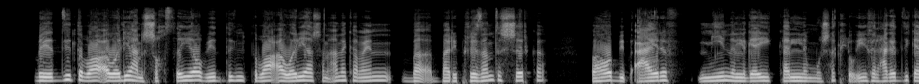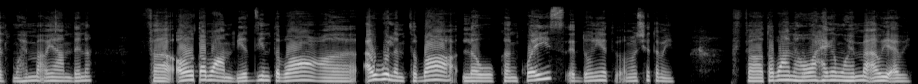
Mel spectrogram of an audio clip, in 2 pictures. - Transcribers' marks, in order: in English: "بrepresent"
- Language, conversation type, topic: Arabic, podcast, احكيلي عن أول مرة حسّيتي إن لبسك بيعبر عنك؟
